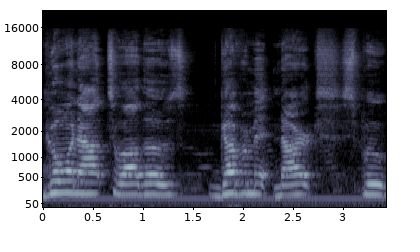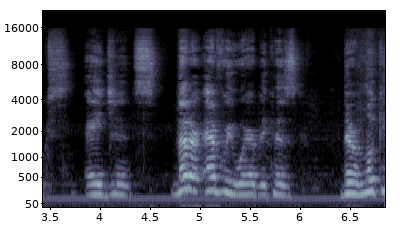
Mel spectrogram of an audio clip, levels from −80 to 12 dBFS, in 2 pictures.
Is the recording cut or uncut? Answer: cut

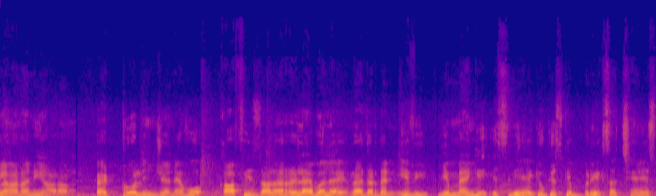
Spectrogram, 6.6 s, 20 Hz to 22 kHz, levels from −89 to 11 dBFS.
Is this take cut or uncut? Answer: cut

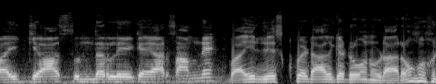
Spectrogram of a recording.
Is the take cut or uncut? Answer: cut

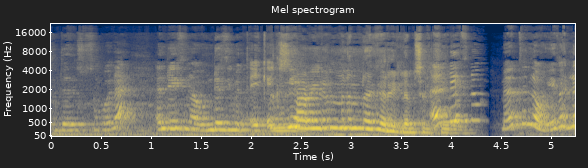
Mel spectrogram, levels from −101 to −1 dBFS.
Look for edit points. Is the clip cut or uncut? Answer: cut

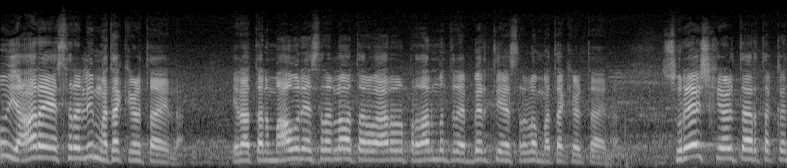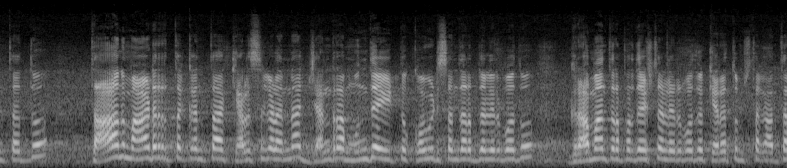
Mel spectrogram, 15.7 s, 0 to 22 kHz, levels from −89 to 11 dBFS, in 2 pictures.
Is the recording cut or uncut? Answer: uncut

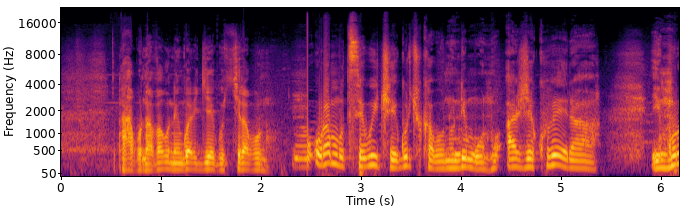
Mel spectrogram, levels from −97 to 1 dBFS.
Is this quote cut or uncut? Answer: cut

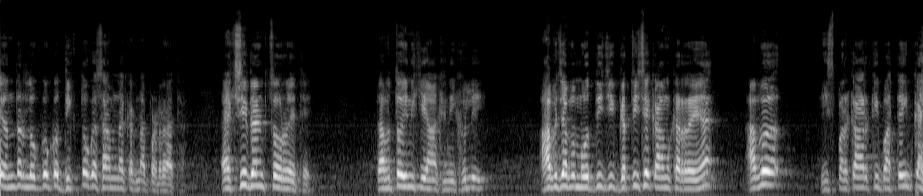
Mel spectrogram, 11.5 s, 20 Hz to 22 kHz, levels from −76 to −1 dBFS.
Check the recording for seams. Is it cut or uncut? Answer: uncut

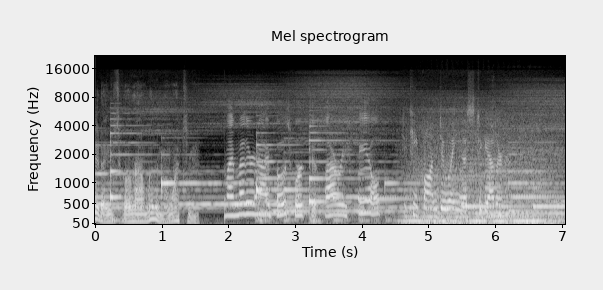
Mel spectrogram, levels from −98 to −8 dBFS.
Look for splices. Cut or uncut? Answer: uncut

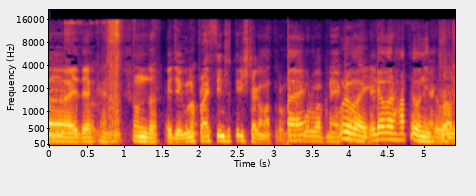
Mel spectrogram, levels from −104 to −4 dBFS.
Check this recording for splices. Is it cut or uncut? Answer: cut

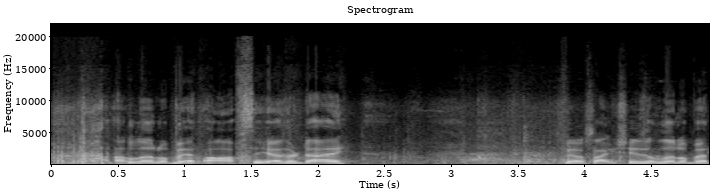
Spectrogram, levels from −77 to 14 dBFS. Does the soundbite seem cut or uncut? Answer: uncut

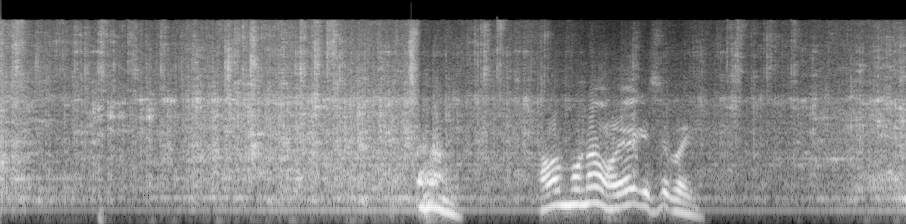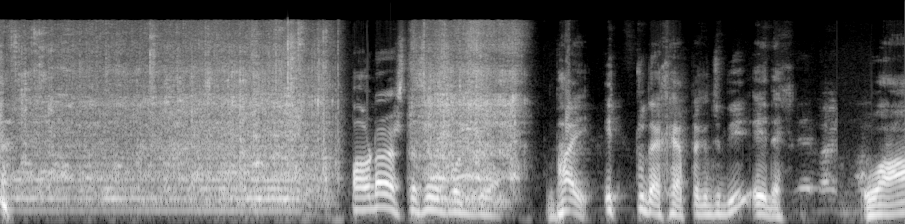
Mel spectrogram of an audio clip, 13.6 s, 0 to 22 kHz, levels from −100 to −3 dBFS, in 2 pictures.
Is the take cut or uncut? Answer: uncut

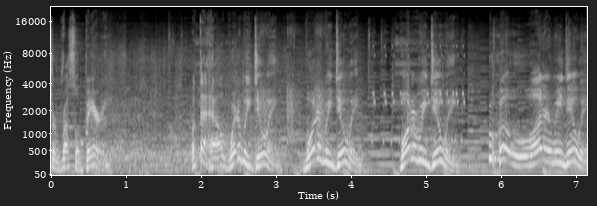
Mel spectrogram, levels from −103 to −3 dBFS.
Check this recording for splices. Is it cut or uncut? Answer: uncut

